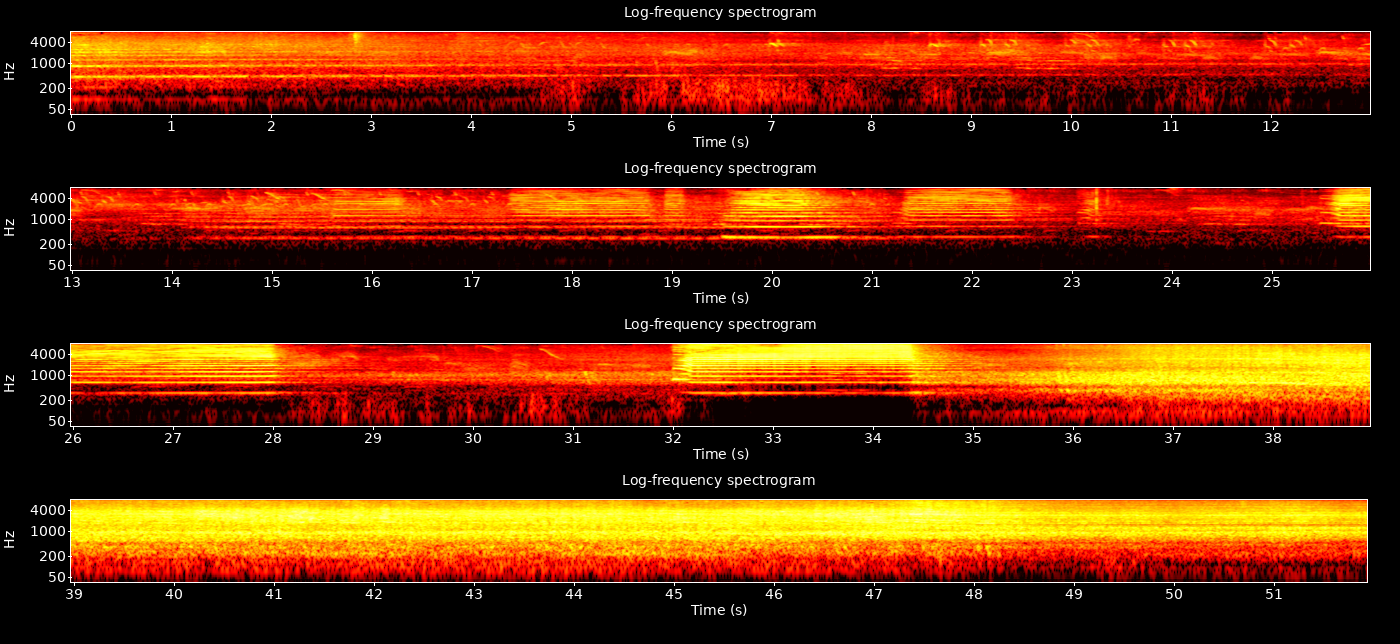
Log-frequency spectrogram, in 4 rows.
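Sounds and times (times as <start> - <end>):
train wheels rushing and clacking: 0.0 - 5.7, 35.4 - 51.9
train horn blasts: 0.0 - 10.8, 14.1 - 23.4, 25.5 - 28.8, 32.0 - 35.1.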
